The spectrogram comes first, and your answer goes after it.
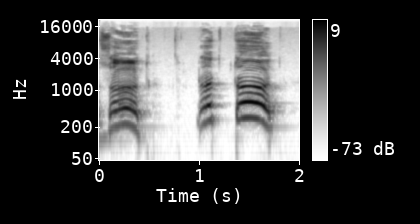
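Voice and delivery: frantic, shrill bawling, very loud. Reading a story, the fish calls after the boy drifting with the current; yelling. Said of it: "зарепетував він".

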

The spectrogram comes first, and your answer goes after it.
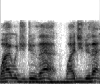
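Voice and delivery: mock condescending tone. Speaker imitates outsiders who question choices after the fact: mock-condescending question. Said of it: "very like condescendingly like".

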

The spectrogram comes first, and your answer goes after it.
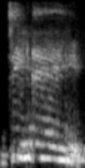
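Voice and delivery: acted-out, very high-pitched, screaming commentator voice. Retelling a soccer goal call: imitating a commentator screaming. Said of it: "the commentator just screams".

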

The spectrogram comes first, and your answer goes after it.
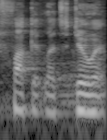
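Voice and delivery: normal talking voice

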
